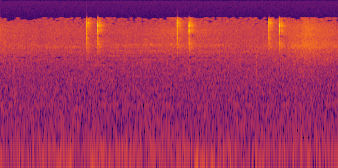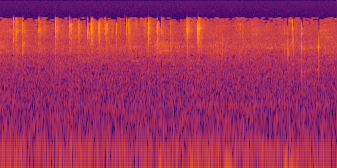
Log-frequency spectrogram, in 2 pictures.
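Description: Faint clicking of a computer keyboard and mouse, in short scattered groups and busiest in the second half, over a low steady background hum.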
